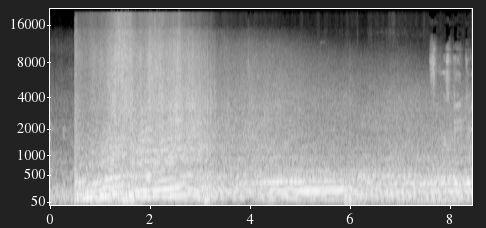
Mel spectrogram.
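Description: Plymouth Cuda drag car with a four-speed, launching at an old-time drag race: a sudden loud engine roar climbs hard through gears with a shift, then fades as the car pulls away, with crowd noise behind.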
